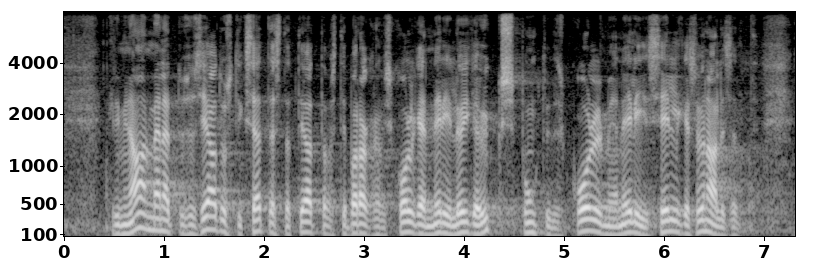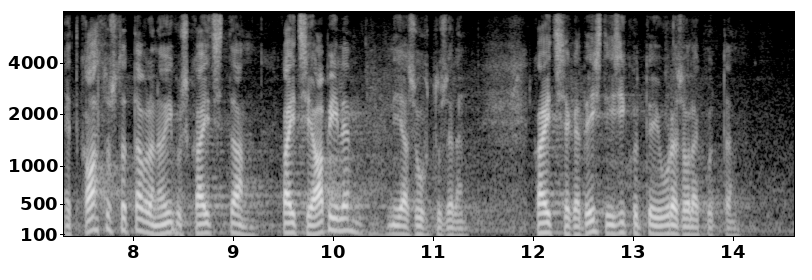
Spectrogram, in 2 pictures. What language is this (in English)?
Estonian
